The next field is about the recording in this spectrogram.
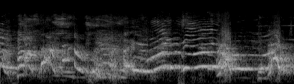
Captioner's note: laughing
